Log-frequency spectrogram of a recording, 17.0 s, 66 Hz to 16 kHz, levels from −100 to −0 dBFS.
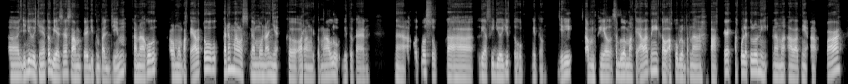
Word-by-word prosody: eee, 120 0 0
jadi 125 +6 0
lucunya 125 -2 +1
itu 155 +3 +1
biasanya 120 +4 +2
sampai 110 -4 +3
di 110 +1 -6
tempat 100 -3 -1
gym 105 +9 -2 0.2
karena 110 -1 +3
aku, 150 +7 +2 0.2
kalau 120 0 +1
mau 115 -1 -1
pakai - - 0
alat 135 - +1
tuh 175 0 +3 0.2
kadang 175 +4 +4
males 155 -6 +1
nggak 120 -1 -1
mau 120 0 -1
nanya 115 0 0
ke 110 - -4
orang 105 -1 0
gitu 100 0 -10
malu 115 +3 0
gitu 105 - -7
kan, - - -3 0.5
nah - - -2
aku - - -7
tuh 150 - +2
suka 120 -5 -2 0.5
lihat 120 -2 -2
video 115 -2 -1
YouTube 135 +5 -5 0.2
gitu - - -8 0.3
jadi 130 +6 0 0.2
sambil 110 +1 +1
sebelum 120 -2 +2
make 115 +2 -3
alat 140 - +4
nih 165 +1 +2
kalau 120 - +5
aku 125 - -4
belum 115 -2 -1
pernah 110 -1 -1 0.2
pakai - - +1
aku - - -5
lihat 135 - -5
dulu 155 0 +3
nih 140 -4 -3 0.2
nama 115 0 0
alatnya 110 0 +1
apa, - - +3
120 Hz, 185 wpm, -25 LUFS, 110-135 Hz, 0.5 s, kalau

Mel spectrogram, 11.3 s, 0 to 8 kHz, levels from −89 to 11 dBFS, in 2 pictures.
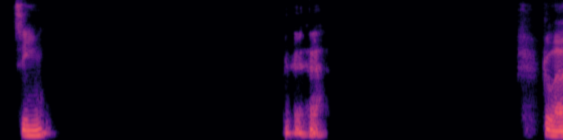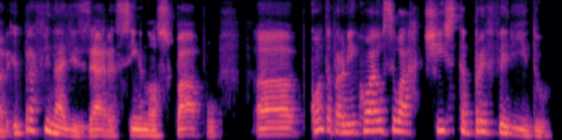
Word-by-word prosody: Sim. 110 +1 -6 2.3
É - - -9 2.2
Claro. 100 0 -3
E 160 0 -2
pra 220 +7 0
finalizar, 120 - +2
assim, 105 +3 +1
o 115 - +4
nosso 110 0 +1
papo, 125 -5 -1 0.4
hã, 135 +1 +2
conta 230 +2 0
pra 185 -5 0
mim 175 +1 0
qual 205 +2 +2
é 205 - +4
o 210 - +1
seu 215 -1 +2
artista 205 +2 0
preferido? 145 - -1
135 Hz, 105 wpm, -22 LUFS, -, 2.3 s, o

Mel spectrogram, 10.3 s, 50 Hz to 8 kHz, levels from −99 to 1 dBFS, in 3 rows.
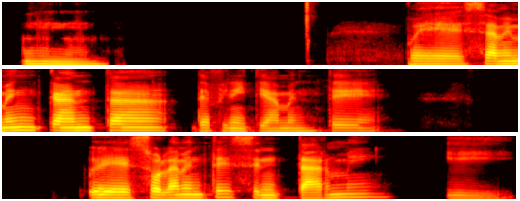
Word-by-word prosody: Mm. 115 -2 -4 2.0
Pues 125 -1 -1
a 130 - +6
mí 125 - +1
me 130 - +2
encanta 140 0 +3
definitivamente 125 0 -5 1.5
eh, 135 -1 +4
solamente 140 +3 +2
sentarme 140 +5 -1 0.3
y 120 +1 -14
130 Hz, 65 wpm, -28 LUFS, 125-140 Hz, 2.0 s, a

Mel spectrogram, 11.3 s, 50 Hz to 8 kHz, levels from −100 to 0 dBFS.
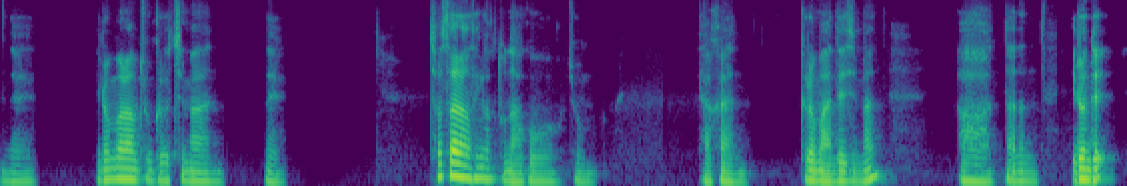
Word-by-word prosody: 네 100 -1 -9 0.6
이런 120 +2 -1
말 130 0 +5
하면 125 -1 +4
좀 120 -2 -8
그렇지만 105 -2 -4 0.4
네. 95 -2 -8 1.4
첫사랑 155 -2 +7
생각도 130 -3 -3
나고 100 0 -5
좀 95 -2 -12 1.1
약간 100 -1 -4 0.5
그러면 110 -3 +3
안 100 - -1
되지만. 110 +7 -1 0.7
'아 100 -2 -2
나는 105 -2 -4 0.3
이런데' 125 +1 +5
105 Hz, 190 characters per minute, -24 LUFS, 100-120 Hz, 1.4 s, 첫사랑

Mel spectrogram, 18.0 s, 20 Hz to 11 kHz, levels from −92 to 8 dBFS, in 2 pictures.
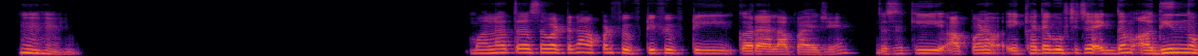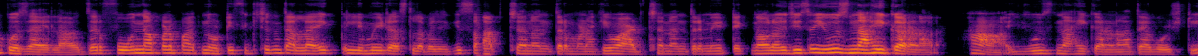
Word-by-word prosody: हं, 225 - +3
हं, 150 -6 -5
हं. 135 - -14 3.0
मला 195 +3 -1
तर - - +2
असं 225 0 +1
वाटतं 220 -1 +2
ना 245 - 0
आपण 220 0 -2
50-50 195 0 -1 0.3
करायला 150 -3 +2
पाहिजे. 135 0 -4 0.3
जसं 165 +2 -6
की 190 0 +1
आपण 190 +5 -2
एखाद्या 195 +6 0
गोष्टीचं 205 +2 +2
एकदम 215 +5 +2
अधीन 215 +6 +6
नको 195 -5 +2
जायला. 130 -4 -2
जर 180 +1 0
फोन 190 +1 +4
आपण 200 +1 +2
पाहत 195 -1 -4
नोटिफिकेशन 180 +3 -4
त्याला 170 -3 +1
एक 185 +2 -2
लिमिट 175 -1 0
असलं 155 0 -2
पाहिजे 145 -1 -6
की 185 - -5
7:00 155 -4 -5
च्या 165 -2 -1
नंतर 155 -1 -4
म्हणा 150 -1 -9
किंवा 165 0 0
8:00 140 0 -3
च्या 160 - -5
नंतर 150 -1 -7
मी 160 +1 -5
टेक्नॉलॉजीचा 175 +6 +2
युज 220 0 +5
नाही 210 0 +9
करणार 135 -5 +3 0.2
हां, 165 -9 -1
युज 165 +5 -5
नाही 155 -1 -5
करणार 135 -1 -6
त्या 140 -1 -3
गोष्टी, 135 +6 -7
175 Hz, 170 wpm, -23 LUFS, 150-195 Hz, 3.0 s, नाही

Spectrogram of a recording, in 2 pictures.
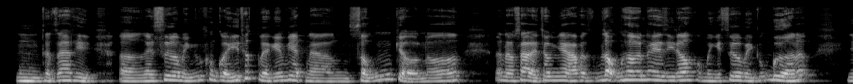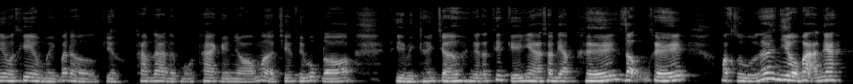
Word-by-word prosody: Ừm, 160 -2 +4
thật 165 +1 -1
ra 180 +3 +1
thì, 160 -4 -1 0.2
ờ, 150 -2 -1
ngày 155 0 +1
xưa 195 +4 +2
mình 165 -3 0
cũng 190 - -5
không 215 -1 -4
có 185 - +3
ý 175 +4 +2
thức 290 - -2
về 175 -3 +3
cái 170 +3 -1
việc 190 -2 -1
nà 145 -2 -3 0.2
sống, 175 +11 -1
kiểu, 130 -1 +3
nó 160 +7 -2 0.3
nó - - -7
làm 170 -2 0
sao 190 +2 +4
để 155 - +1
trong 185 0 0
nhà 185 -3 +4
vận 170 0 -4
rộng 190 -2 +5
hơn 205 +1 +3
hay 200 -2 +2
gì 180 0 -1
đâu. 195 0 +1
Mình 165 -1 -1
ngày 160 0 -4
xưa 185 +1 +1
mình 165 -2 -1
cũng 185 +4 -7
bừa 180 -5 +5
lắm, - - 0 0.4
nhưng 170 0 -3
mà 160 - 0
khi 175 -1 -1
mà 155 - -2
mình 135 -2 -6
bắt 180 - -3
đầu, 130 -7 -5
kiểu, 135 -2 -8 0.2
tham 160 -1 -4
gia 160 -1 -1
được 135 -1 -8
1-2 150 +3 -5
cái 135 -2 -6
nhóm 130 +3 -6
ở 180 - -1
trên 150 -2 -7
Facebook 160 +4 -5
đó, 140 +3 -2 0.4
thì 150 -3 -1
mình 135 -1 -2
thấy 145 +1 -4
trời 165 -2 +1
ơi, 155 +2 +2
người 155 -1 -2
ta 155 - -5
thiết 210 - -3
kế 145 +1 -1
nhà 160 -1 +1
sao 165 - 0
đẹp 155 -1 0
thế, 165 +5 +4
rộng 200 -3 -1
thế. 180 +4 +4 0.3
Mặc 185 -2 -1
dù 155 -3 -1
rất 245 - +2
là 275 - +5
nhiều 210 -6 +6
bạn 155 -1 +5
nha, 195 +1 +3
165 Hz, 280 wpm, -23 LUFS, 150-185 Hz, 0.4 s, nhiều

